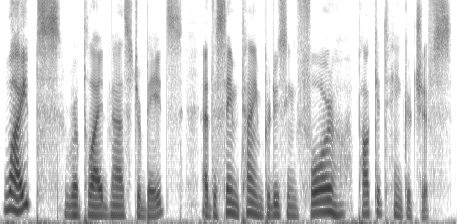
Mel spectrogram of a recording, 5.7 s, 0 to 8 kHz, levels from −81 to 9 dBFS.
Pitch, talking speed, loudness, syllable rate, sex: 135 Hz, 125 wpm, -20 LUFS, 4.0 syllables/s, male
